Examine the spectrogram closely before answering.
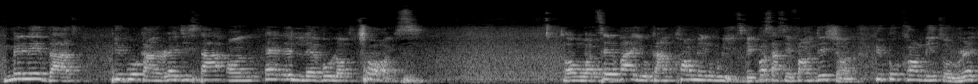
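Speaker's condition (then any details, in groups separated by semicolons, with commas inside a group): No condition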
